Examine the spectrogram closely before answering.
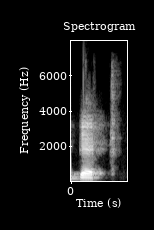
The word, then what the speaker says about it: debt: has to mention their debt here the letter b is silent debt both domestic and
